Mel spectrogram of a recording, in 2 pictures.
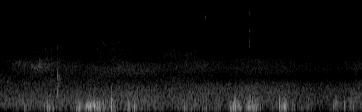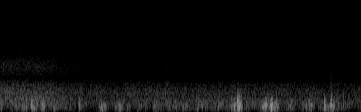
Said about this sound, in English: Okay. Listen to some sounds of the wind, probably mostly. And potentially some waves.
